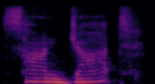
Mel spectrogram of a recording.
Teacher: i'm making my voice go higher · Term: high tone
